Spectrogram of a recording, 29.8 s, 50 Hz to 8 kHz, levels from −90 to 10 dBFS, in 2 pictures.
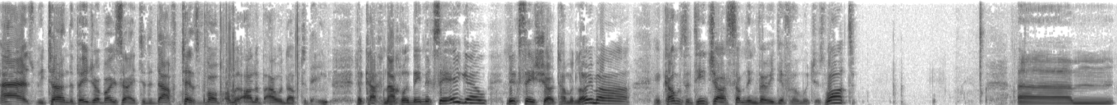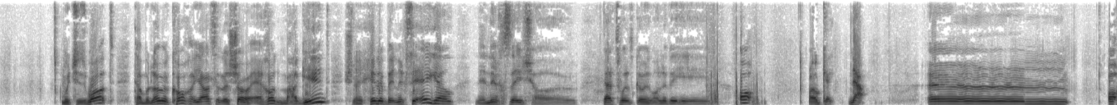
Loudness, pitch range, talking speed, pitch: -13 LUFS, 115-180 Hz, 125 wpm, 150 Hz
